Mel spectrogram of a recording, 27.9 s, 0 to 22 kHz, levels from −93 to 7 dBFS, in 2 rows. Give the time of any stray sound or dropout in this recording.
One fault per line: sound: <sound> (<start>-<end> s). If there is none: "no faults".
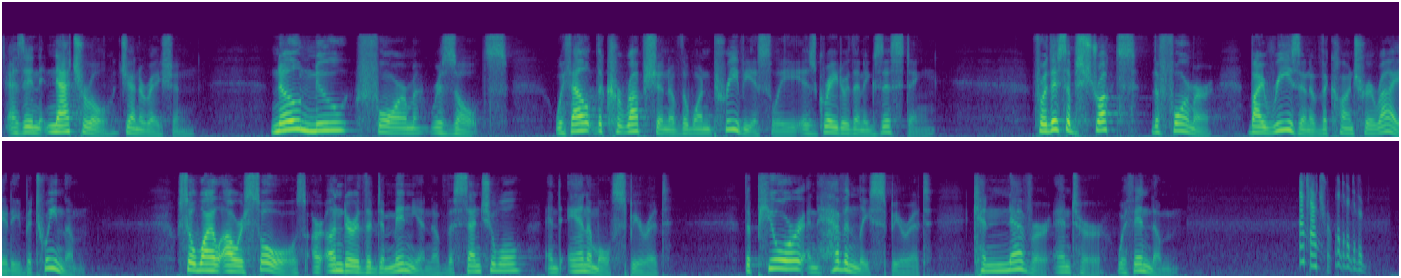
sound: chirp (26.9-27.7 s)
